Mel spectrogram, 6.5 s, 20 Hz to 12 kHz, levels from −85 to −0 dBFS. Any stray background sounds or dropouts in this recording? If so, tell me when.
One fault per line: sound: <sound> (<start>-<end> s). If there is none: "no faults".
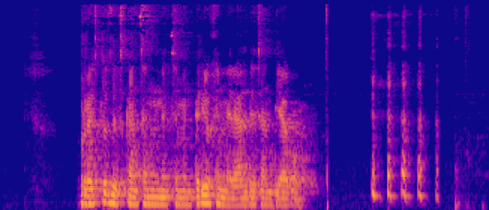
sound: laugh (4.9-5.9 s)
